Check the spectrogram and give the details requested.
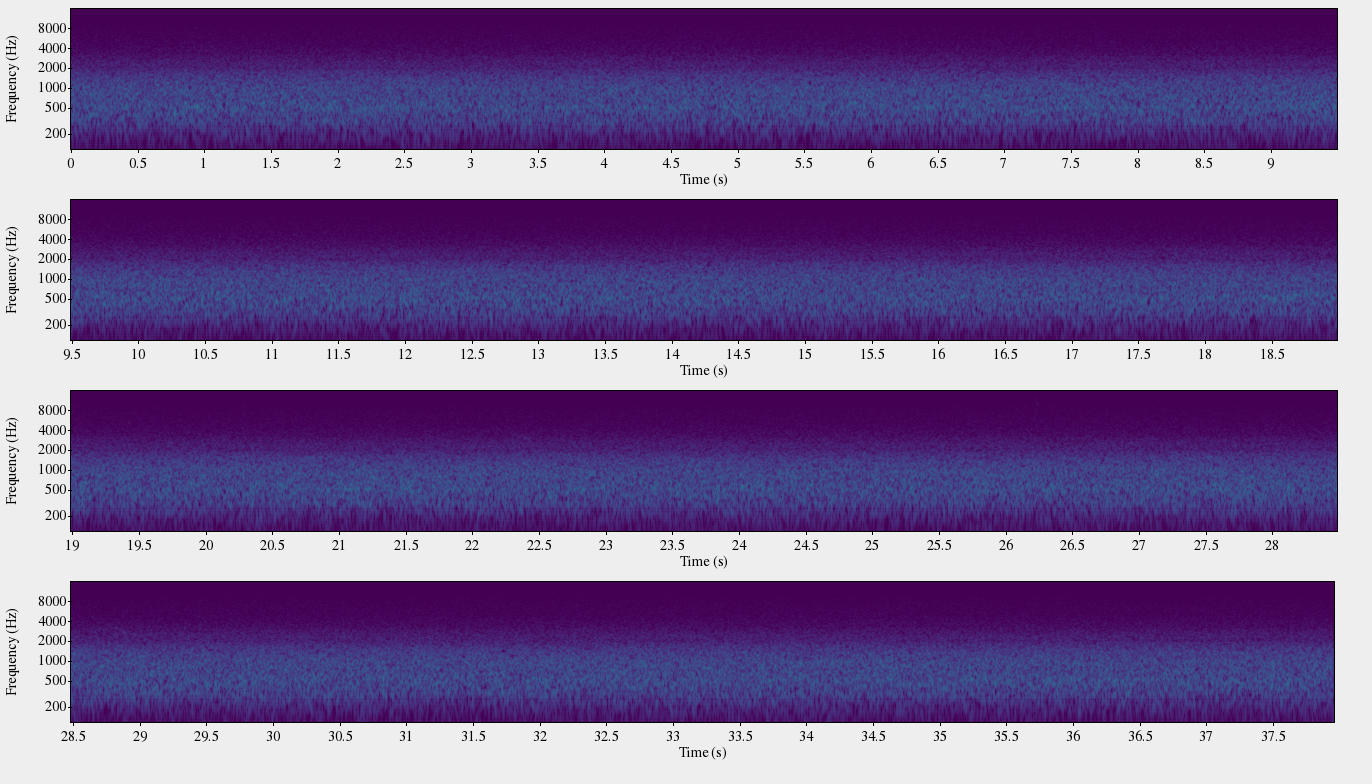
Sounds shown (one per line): Northern Flicker call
